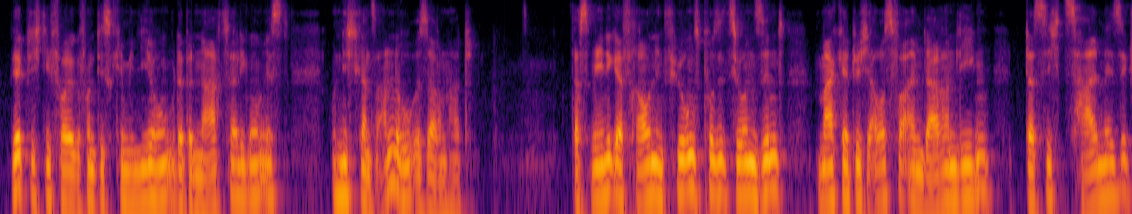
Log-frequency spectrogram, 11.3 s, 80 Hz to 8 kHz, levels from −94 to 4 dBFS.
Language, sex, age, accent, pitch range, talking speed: German, male, 50-69, German, 105-120 Hz, 160 wpm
